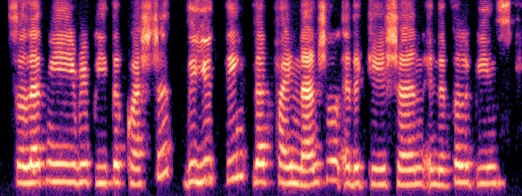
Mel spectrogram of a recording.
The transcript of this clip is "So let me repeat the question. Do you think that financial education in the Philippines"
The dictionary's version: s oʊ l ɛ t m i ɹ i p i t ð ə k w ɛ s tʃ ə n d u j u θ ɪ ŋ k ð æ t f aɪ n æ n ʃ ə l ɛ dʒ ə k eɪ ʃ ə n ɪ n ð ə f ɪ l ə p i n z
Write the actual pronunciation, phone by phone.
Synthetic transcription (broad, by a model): s oʊ l ɛ t m i ɹ i p i t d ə k w ɛ s tʃ ə n d u j u t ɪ ŋ k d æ t f aɪ n æ n ʃ ə l ɛ dʒ ə k eɪ ʃ ə n ɪ n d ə f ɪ l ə p i n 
